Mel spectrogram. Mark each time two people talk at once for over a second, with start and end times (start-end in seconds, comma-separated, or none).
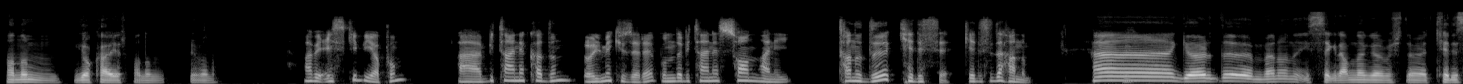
none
